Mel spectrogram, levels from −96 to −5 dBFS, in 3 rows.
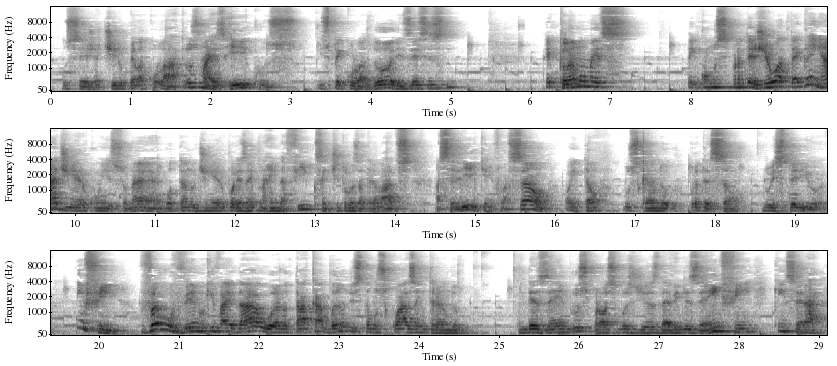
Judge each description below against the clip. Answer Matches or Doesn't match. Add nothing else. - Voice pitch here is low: Matches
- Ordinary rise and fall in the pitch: Doesn't match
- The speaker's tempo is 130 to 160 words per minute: Matches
